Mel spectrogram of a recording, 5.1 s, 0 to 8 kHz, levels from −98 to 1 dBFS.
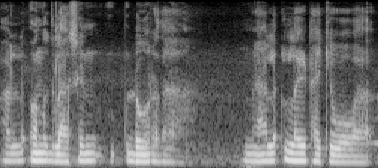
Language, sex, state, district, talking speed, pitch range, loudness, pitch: Kannada, male, Karnataka, Bidar, 105 wpm, 120-135 Hz, -16 LUFS, 125 Hz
